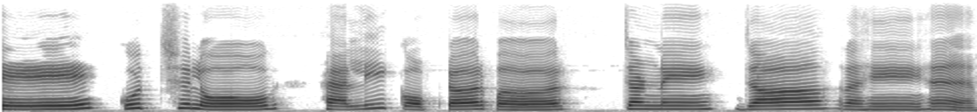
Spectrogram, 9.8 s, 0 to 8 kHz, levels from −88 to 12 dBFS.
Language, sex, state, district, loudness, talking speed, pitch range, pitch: Hindi, female, Punjab, Fazilka, -12 LUFS, 55 wpm, 210-250 Hz, 230 Hz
